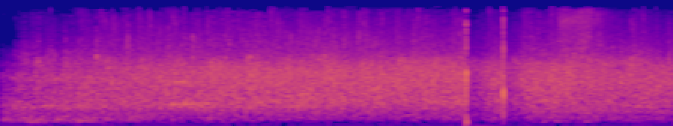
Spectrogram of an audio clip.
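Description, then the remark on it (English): An audience applauds steadily for several seconds after a live Windows Live demo, a dense, even wash of many hands clapping, with a couple of sharper, louder claps standing out near the end. “No clap.”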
